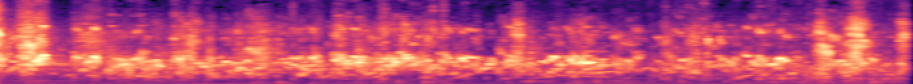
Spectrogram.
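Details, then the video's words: Pet budgerigars feeding on fruit, filling the air with a continuous jumble of shrill chirps and warbling twitters, loud at the start and then even throughout. "Cute Budgies Making Sweet Sounds While Eating Fruits"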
